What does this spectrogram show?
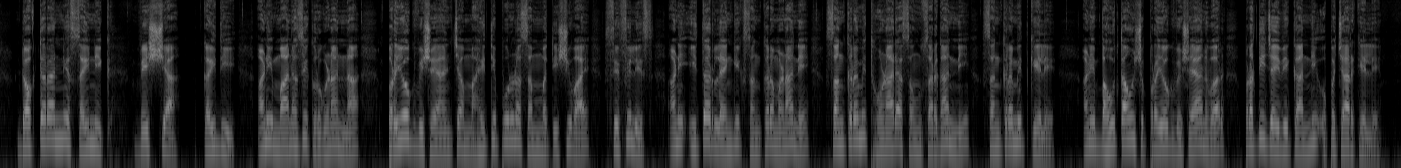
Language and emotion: Marathi, neutral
